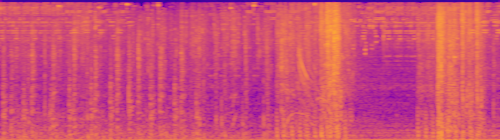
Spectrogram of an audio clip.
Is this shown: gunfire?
yes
